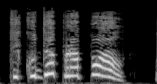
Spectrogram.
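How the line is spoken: Indignant yell. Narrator (Russian): возмущенно завопила Милослава

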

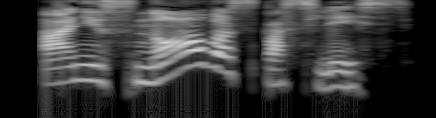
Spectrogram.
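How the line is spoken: Shouting ruler. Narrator (Russian): кричал повелитель

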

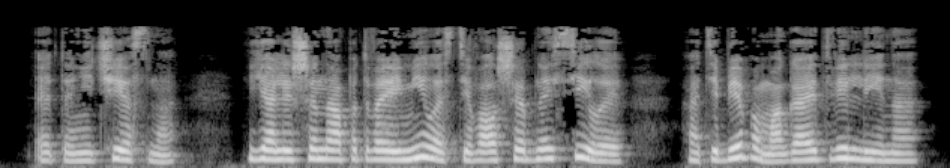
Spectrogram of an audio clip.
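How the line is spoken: Muffled, hollow voice. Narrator (Russian): Карина глухо произнесла

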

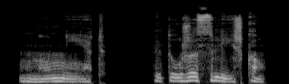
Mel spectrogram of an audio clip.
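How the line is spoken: Quiet. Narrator (Russian): тихо произнес Фэш

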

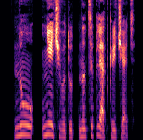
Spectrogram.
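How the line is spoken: Plain. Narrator (Russian): сказал Мишка

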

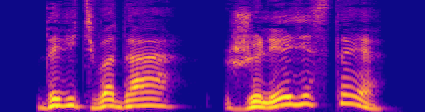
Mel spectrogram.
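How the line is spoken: Exclaimed. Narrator (Russian): Только насладившись как следует, я через минуту воскликнул

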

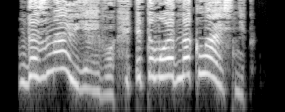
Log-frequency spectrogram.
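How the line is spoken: Forced cheerful exclamation. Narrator (Russian): преувеличенно бодро воскликнула Милослава

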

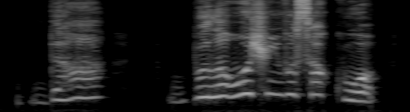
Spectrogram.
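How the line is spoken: Trembling boy's voice. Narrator (Russian): дрожащим голосом ответил мальчик

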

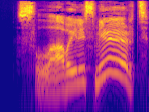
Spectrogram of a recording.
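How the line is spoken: Roaring. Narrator (Russian): взревел стойк обширный

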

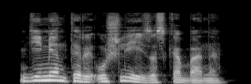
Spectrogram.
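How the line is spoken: Calm remark. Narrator (Russian): спокойно заметил Малфой

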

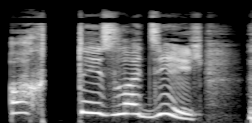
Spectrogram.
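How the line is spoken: Grandmother shouting. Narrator (Russian): закричала бабушка слону

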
